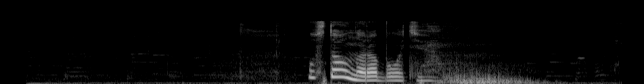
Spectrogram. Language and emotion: Russian, sad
